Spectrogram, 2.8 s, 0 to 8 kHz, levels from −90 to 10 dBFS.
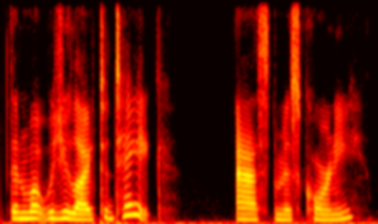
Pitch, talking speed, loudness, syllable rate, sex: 220 Hz, 210 wpm, -19 LUFS, 5.6 syllables/s, female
